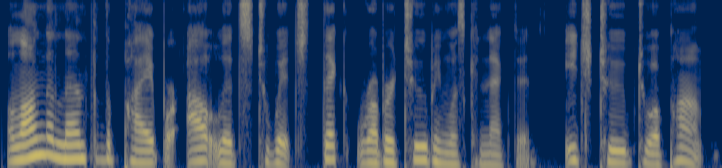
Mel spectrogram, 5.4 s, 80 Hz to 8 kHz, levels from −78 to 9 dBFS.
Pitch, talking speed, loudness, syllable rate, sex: 165 Hz, 220 wpm, -20 LUFS, 5.5 syllables/s, female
